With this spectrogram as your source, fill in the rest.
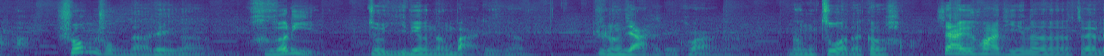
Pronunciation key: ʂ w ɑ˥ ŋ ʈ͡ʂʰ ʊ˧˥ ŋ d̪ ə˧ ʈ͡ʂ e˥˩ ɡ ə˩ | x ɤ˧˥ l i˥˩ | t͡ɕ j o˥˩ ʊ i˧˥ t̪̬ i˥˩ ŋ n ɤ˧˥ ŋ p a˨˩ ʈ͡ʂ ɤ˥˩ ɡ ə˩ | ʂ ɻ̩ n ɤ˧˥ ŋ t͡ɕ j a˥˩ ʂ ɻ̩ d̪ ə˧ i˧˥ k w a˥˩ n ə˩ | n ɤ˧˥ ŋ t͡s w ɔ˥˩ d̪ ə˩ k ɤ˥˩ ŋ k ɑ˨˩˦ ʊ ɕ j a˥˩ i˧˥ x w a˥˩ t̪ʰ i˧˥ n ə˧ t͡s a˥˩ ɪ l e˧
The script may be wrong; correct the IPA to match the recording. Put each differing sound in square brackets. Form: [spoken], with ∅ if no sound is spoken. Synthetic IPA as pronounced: ʂ w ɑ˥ ŋ ʈ͡ʂʰ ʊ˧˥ ŋ d̪ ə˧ ʈ͡ʂ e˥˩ ɡ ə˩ | x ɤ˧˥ l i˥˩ | t͡ɕ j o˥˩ ʊ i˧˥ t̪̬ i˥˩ ŋ n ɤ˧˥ ŋ p a˨˩ ʈ͡ʂ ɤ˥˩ ɡ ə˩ | [ʈ͡ʂ] ɻ̩ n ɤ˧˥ ŋ t͡ɕ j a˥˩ ʂ ɻ̩ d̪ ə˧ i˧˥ [kʰ] w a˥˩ n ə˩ | n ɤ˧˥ ŋ t͡s w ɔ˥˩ d̪ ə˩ k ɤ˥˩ ŋ [x] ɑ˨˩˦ ʊ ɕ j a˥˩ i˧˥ x w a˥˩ t̪ʰ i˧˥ n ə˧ t͡s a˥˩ ɪ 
